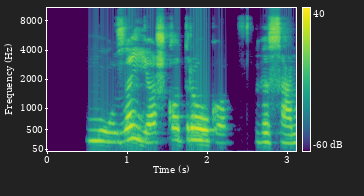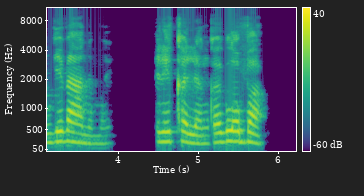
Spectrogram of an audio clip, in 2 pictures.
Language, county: Lithuanian, Panevėžys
